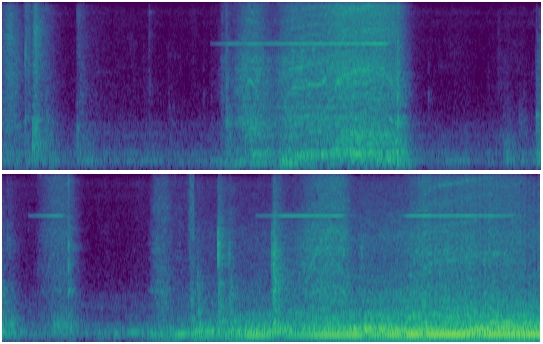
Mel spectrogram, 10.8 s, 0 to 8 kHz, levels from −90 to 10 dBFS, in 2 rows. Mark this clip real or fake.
real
